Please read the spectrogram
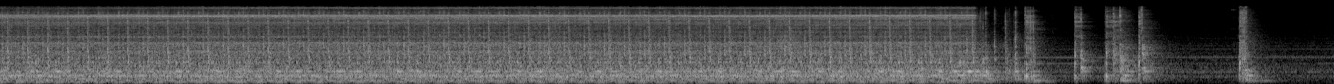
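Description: HIGHTEX 7273 CNC automatic pattern sewing machine stitching a diamond pattern onto heavy webbing at a steady high speed. About ten seconds in the stitching stops abruptly at the end of the sewing cycle, and a few short, sharp clacks follow as the machine's mechanisms reset.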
